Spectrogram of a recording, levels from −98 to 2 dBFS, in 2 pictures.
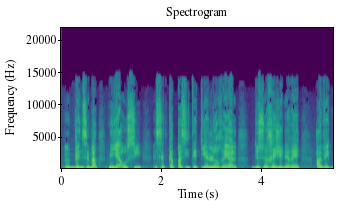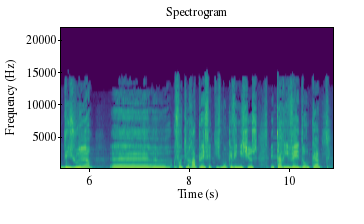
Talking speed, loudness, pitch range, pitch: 145 wpm, -18 LUFS, 115-145 Hz, 125 Hz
